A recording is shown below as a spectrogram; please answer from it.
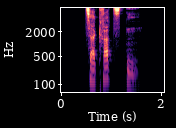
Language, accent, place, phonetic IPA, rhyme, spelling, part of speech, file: German, Germany, Berlin, [t͡sɛɐ̯ˈkʁat͡stn̩], -at͡stn̩, zerkratzten, adjective / verb, De-zerkratzten.ogg
- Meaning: inflection of zerkratzen: 1. first/third-person plural preterite 2. first/third-person plural subjunctive II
